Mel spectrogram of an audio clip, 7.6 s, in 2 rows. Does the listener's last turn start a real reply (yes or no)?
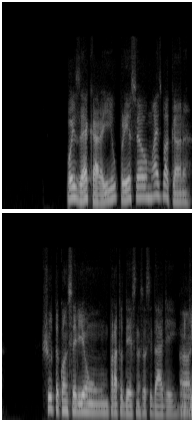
yes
